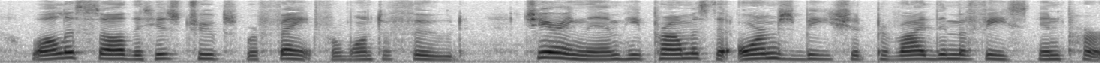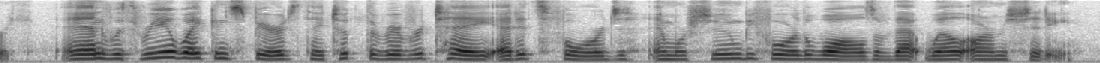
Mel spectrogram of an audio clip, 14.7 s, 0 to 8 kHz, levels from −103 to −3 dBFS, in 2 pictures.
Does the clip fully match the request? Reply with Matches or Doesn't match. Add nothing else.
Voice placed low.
Doesn't match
